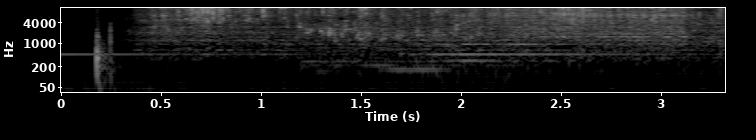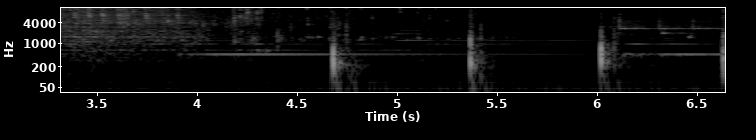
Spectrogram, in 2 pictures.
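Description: Water splashes steadily from a running tap or stream for a few seconds as a radio drama effect, followed by several distinct drips plinking close by.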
